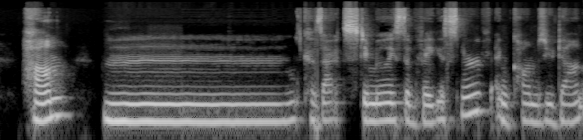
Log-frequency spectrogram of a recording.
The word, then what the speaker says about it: Vagus: Vegas nerve. Yeah, Las Vegas. It's kind of funny. That one, it's spelled Vagus, I believe. Let me see. Vagus, vagus nerve.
